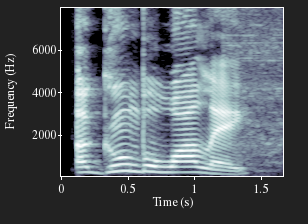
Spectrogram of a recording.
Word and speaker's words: Ogunbowale: Ogunbowale. – Look, she ching. – A Goomba Wale.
